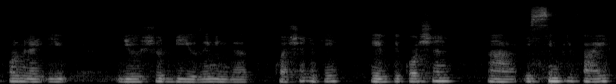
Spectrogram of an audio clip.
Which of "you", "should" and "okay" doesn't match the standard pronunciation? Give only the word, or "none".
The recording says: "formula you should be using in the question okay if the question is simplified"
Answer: none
